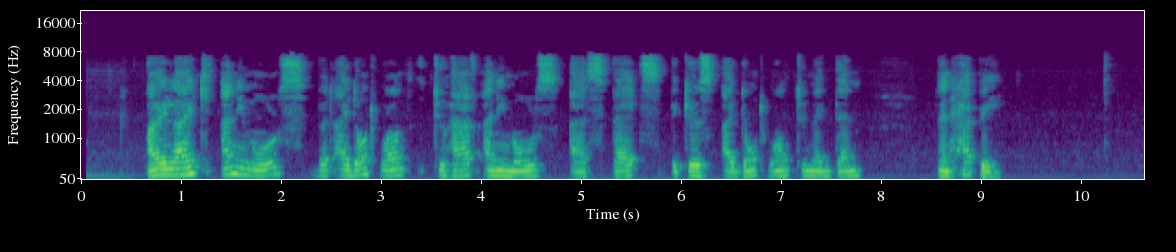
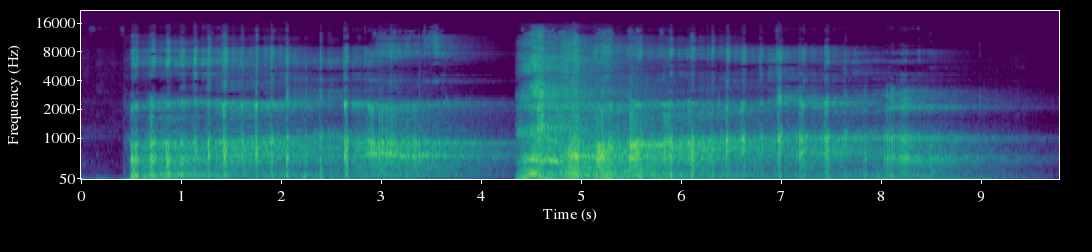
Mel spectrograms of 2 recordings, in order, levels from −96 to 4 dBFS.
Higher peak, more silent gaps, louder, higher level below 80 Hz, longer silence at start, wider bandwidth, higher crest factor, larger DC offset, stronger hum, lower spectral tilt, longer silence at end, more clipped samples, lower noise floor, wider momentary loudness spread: about the same, -6 dBFS vs -4 dBFS; neither; about the same, -25 LUFS vs -25 LUFS; second, -58 dBFS vs -42 dBFS; first, 0.65 s vs 0.45 s; second, 7.8 kHz vs 15.5 kHz; about the same, 20 dB vs 22 dB; neither; neither; first, -5.5 dB/octave vs -4 dB/octave; first, 1.45 s vs 0.75 s; neither; first, -67 dBFS vs -59 dBFS; second, 9 LU vs 18 LU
